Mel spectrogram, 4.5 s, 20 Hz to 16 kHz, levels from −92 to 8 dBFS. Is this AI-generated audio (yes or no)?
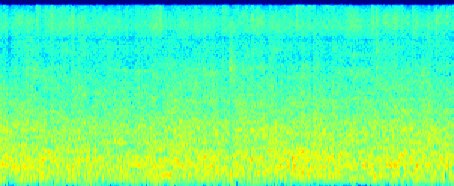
yes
